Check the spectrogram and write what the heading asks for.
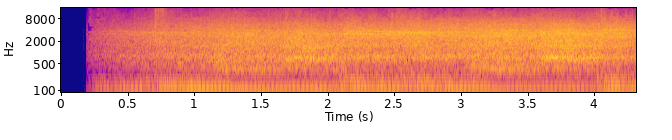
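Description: Loud, steady rushing noise with a deep rumble underneath, an intro sound effect that starts abruptly.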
